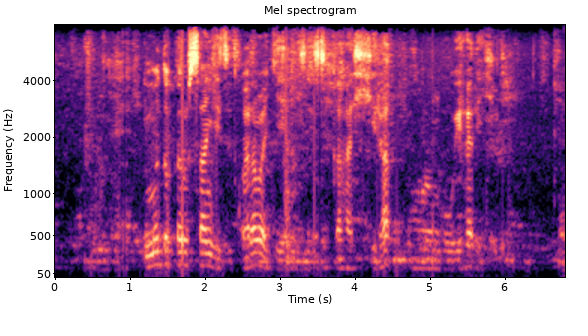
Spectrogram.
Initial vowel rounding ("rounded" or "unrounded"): unrounded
